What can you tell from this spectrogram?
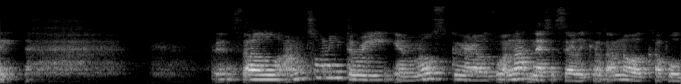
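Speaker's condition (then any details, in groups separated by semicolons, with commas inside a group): No condition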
